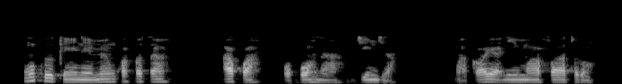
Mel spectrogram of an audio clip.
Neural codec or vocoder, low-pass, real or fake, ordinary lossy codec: none; 3.6 kHz; real; none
